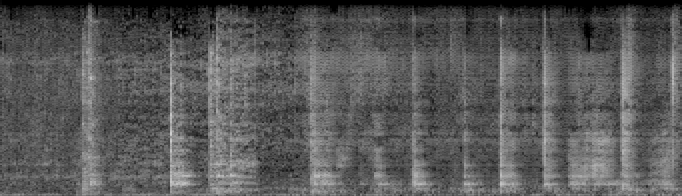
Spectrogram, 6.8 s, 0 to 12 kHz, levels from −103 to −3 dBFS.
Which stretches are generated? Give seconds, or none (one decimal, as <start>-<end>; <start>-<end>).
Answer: 3.0-6.8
